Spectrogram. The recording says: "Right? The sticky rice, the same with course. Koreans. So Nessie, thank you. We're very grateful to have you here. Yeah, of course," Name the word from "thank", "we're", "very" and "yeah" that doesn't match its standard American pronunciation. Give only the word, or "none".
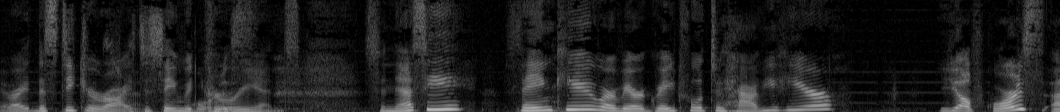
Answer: none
